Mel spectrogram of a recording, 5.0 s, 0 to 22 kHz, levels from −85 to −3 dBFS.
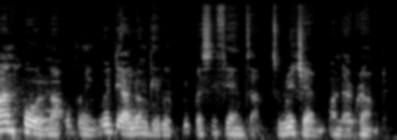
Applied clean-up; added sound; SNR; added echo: neural mask model DeepFilterNet 3.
